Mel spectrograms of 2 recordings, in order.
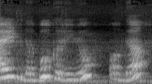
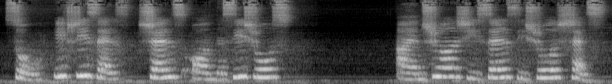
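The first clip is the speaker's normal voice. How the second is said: slow, raised, each word spelled out; slow careful tongue twister; 3 semitones higher, slower than usual. Shown as a demonstration. Teacher models a tongue twister for children, slow and careful. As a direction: lay out every sh sound slowly for the class. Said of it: "Next, one more".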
